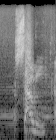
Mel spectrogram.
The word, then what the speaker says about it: Saudi: Ah, wait, how do you say it? Saudi. Meaning. – Saudi.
